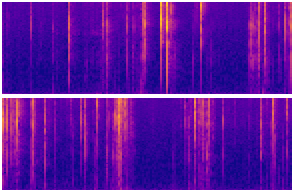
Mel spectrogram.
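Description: A small, filled foil sachet of baking soda is squeezed, bent and crinkled by fingertips with long painted nails. It gives bright, papery crackles in irregular bursts, with short sharp snaps in between and quiet gaps, all kept soft and close.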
